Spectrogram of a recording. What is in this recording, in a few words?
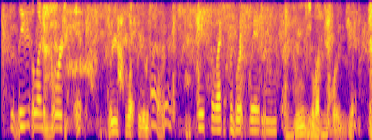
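P25 full rate club; P25-FR4,400; speech-intelligibility-demo; Codec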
